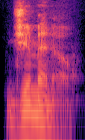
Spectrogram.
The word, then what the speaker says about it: Gimeno: And I've been told by, I believe it was Curtis Finley, one of our listeners, that it is pronounced Alfred Gimeno because his wife used to work with him in some aspect.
